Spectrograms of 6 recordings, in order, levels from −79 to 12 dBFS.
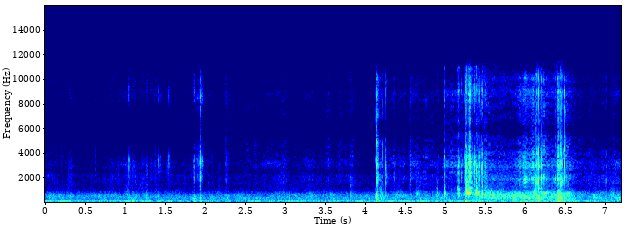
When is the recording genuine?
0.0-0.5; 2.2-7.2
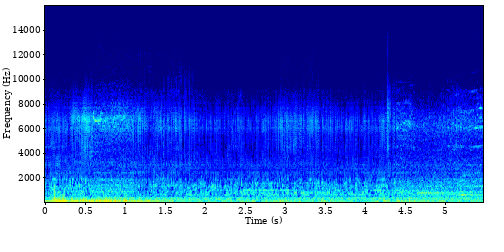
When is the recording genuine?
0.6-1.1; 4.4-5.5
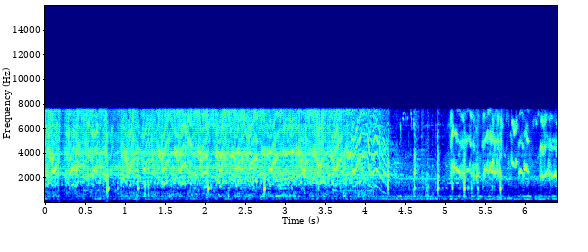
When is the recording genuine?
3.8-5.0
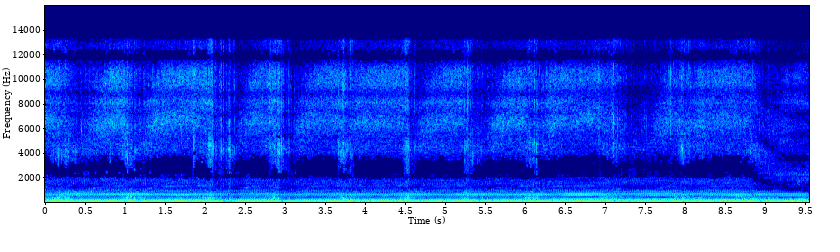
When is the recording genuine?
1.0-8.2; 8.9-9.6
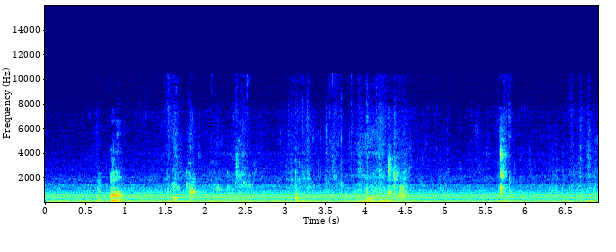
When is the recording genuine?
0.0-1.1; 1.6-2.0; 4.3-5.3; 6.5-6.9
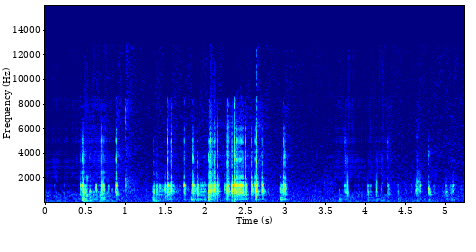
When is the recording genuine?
0.9-3.6; 4.3-5.2

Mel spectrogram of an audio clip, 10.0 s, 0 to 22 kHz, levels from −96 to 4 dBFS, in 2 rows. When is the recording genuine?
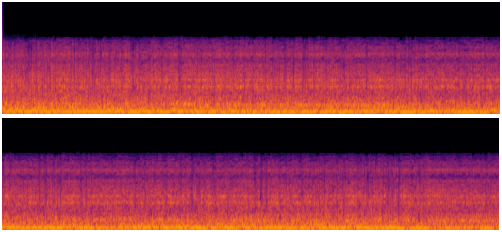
0.0-1.2; 1.9-4.0; 5.3-5.9; 8.0-10.0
